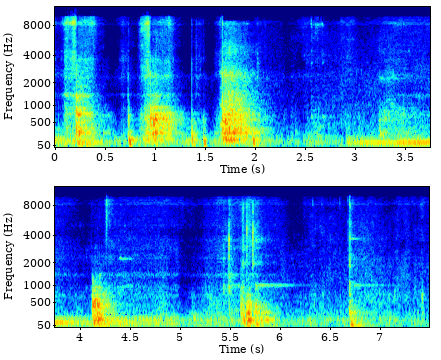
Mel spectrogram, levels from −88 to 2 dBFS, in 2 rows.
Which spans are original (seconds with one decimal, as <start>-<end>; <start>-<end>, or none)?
1.5-3.4; 6.0-7.5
